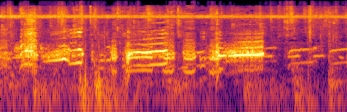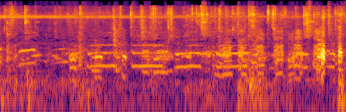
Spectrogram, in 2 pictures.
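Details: A flock of hens in a coop: three loud harmonic squawks in the first few seconds, followed by a run of quieter, repeated short clucks from several birds.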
